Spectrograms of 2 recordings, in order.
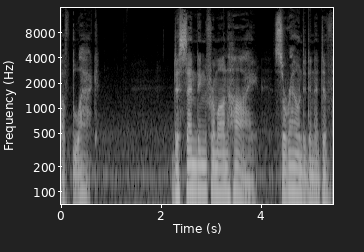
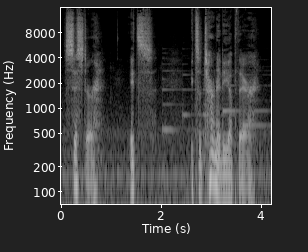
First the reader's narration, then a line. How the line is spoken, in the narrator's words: whispered quietly under her breath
